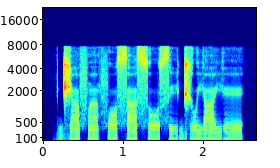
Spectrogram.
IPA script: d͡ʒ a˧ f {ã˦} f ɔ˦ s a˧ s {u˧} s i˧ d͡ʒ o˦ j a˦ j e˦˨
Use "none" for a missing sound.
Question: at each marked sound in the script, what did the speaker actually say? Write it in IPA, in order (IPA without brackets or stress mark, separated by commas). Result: ã˦, o˧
